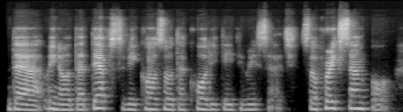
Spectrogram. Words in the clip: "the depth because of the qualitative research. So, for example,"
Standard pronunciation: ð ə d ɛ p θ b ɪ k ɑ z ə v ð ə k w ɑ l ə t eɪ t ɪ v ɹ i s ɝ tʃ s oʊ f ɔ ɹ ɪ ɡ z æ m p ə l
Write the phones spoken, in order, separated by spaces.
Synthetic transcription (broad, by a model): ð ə d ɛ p s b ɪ k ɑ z ə v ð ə k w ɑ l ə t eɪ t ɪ ɹ i s ɝ tʃ s oʊ f ɔ ɹ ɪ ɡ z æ m p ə l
